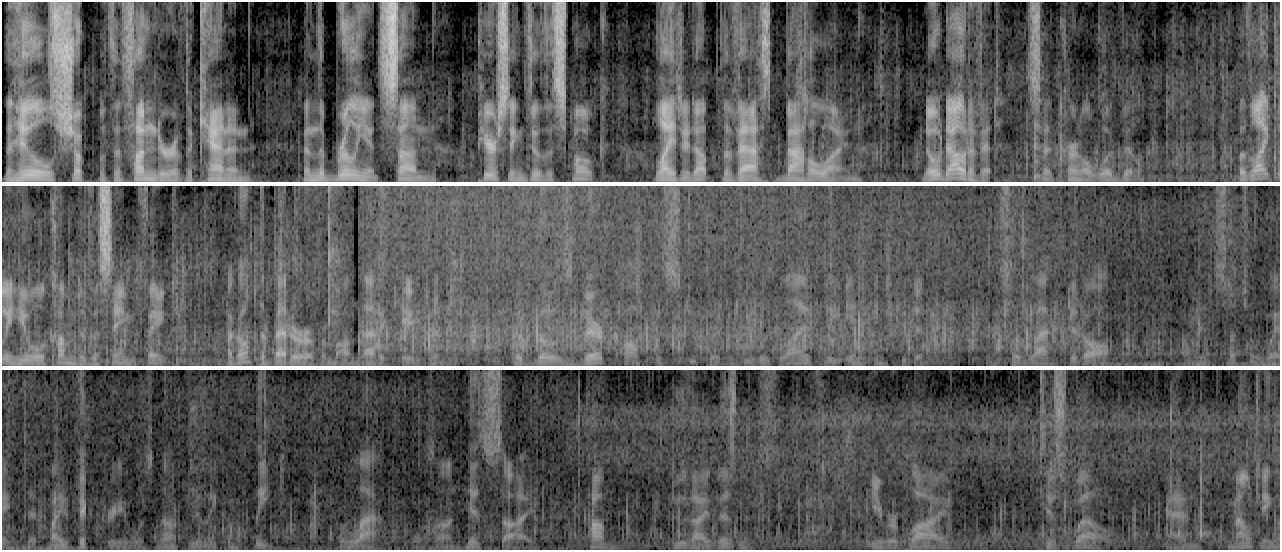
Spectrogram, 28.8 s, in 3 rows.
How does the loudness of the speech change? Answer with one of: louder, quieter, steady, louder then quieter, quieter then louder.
quieter.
